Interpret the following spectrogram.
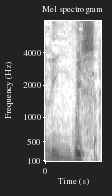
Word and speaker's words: linguiça: gente vai comer linguiça ninguém vai comer linguiça vamos continuar com a palavra linguiça com a pronúncia linguiça a pronúncia não muda muda a maneira de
